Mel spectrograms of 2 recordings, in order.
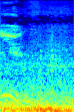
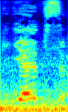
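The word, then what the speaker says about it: Yves: everybody calls him like Yebs or whatever. The S is silent. His name sounds like the girl's name Eve.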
